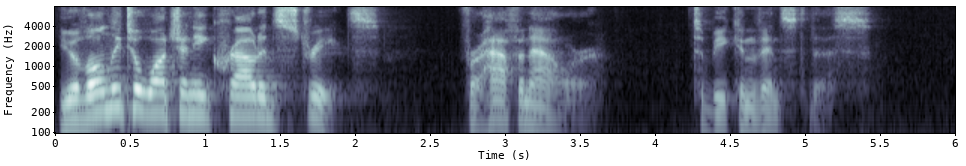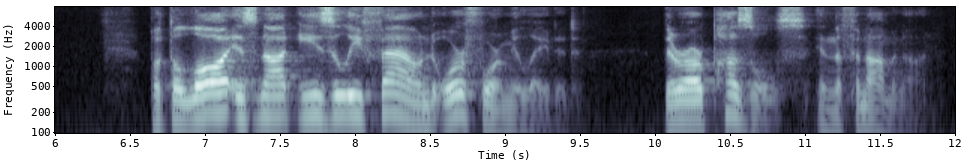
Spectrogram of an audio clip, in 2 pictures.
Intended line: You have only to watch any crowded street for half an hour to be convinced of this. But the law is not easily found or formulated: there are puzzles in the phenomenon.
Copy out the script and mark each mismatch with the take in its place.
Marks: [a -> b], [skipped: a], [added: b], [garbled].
You have only to watch any crowded [street -> streets] for half an hour to be convinced [skipped: of] this. But the law is not easily found or formulated: there are puzzles in the phenomenon.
